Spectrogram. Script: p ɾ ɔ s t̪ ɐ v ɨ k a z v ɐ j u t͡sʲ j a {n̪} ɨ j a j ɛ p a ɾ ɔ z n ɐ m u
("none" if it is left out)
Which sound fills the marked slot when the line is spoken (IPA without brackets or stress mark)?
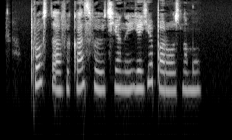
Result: n̪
